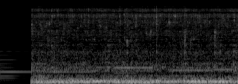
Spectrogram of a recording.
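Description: Starch-coated chicken karaage pieces deep-frying in oil: a dense, steady sizzle that starts abruptly about a third of a second in, after a few notes of background music. This is the first fry, at a lower oil temperature.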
